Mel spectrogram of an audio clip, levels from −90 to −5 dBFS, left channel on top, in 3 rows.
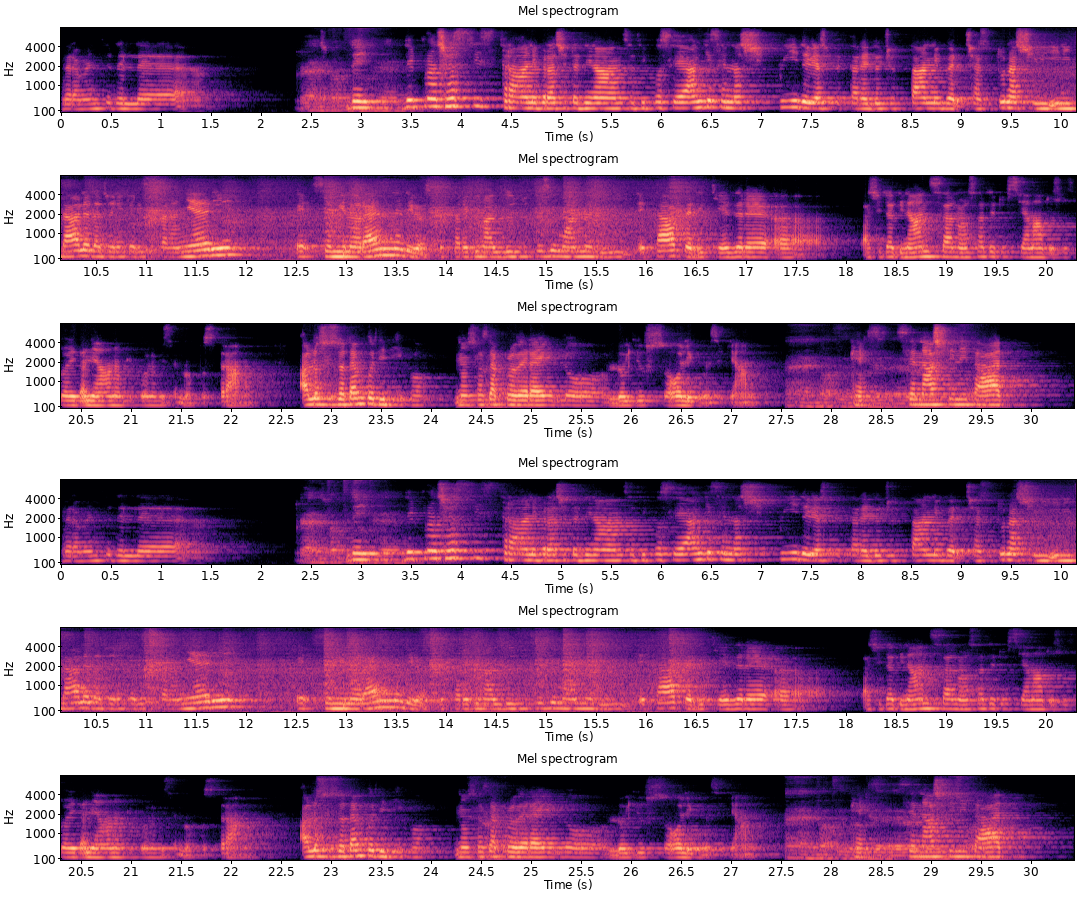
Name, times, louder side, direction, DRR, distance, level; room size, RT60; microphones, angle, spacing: voice 1, 0.0-1.4 2.8-11.9 12.5-17.8 18.2-22.2 22.7-23.9 24.2-27.3 28.2-28.4 28.8-29.7, left 3 dB, 35° left, 11 dB, 0.6 m, -22 dB
voice 2, 2.3-3.4 22.8-23.1 24.3-24.7 27.5-29.6, right 2 dB, 75° right, -6 dB, 4.4 m, -34 dB
sound 1, 9.5-16.6, right 1 dB, 20° right, 3.3 m, -34 dB
14.0 x 13.0 x 3.4 m, 1.2 s
head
